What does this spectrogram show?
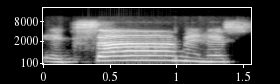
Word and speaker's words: exámenes: palabra examen y exámenes porque exámenes es una palabra aguda la sílaba tónica es a exámenes y a todas las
